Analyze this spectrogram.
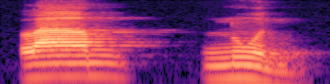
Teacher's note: Ujung lidah menggeser sedikit ke dalam dari makhrajnya lam.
